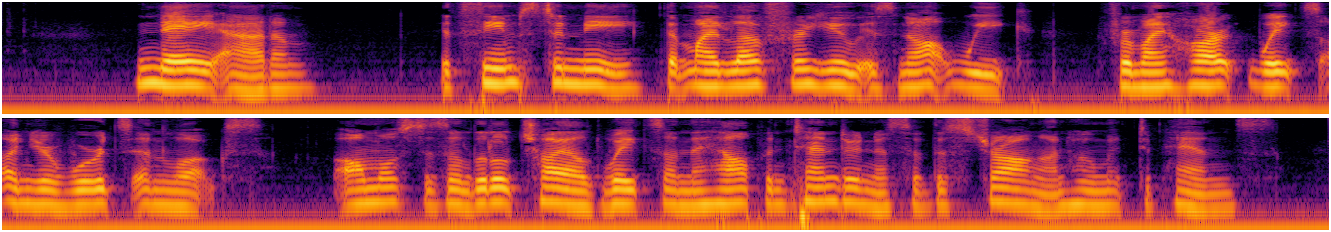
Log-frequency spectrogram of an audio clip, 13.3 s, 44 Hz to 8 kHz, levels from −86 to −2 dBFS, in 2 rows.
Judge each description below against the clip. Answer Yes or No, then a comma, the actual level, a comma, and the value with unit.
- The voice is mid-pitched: Yes, medium, 150 Hz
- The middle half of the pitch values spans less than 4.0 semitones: Yes, average, 2.9 semitones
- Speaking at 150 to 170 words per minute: No, average, 185 wpm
